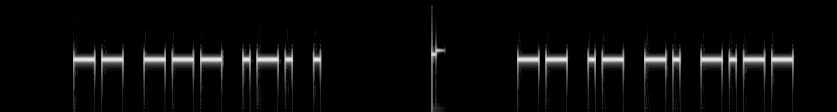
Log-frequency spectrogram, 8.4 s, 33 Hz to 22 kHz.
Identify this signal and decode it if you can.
Morse code, heard as a keyed tone, about 17 wpm, 700 Hz. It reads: MORE MANY
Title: Sets of 2 Words - New Word Drill - 17wpm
